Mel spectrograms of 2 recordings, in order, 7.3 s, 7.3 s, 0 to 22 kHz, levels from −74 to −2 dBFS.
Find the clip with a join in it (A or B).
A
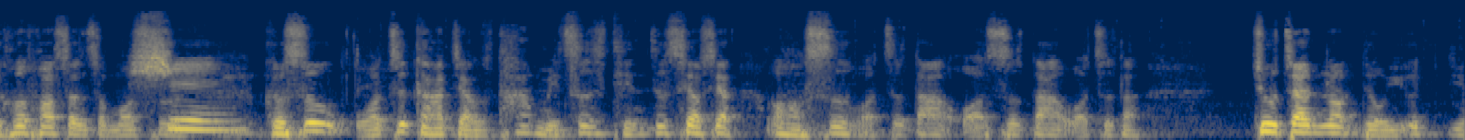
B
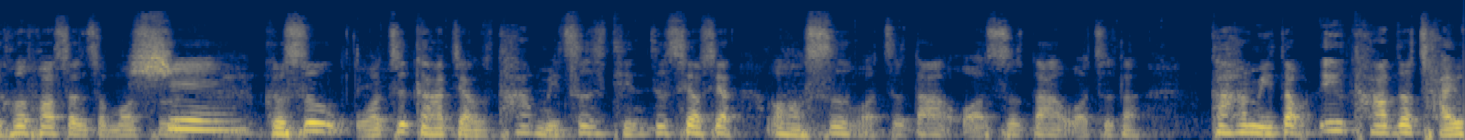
B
